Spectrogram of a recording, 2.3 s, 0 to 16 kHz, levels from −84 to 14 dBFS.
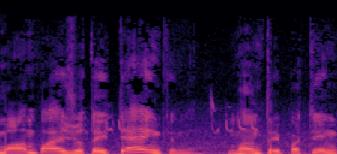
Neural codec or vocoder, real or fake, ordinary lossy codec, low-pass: none; real; MP3, 64 kbps; 14.4 kHz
